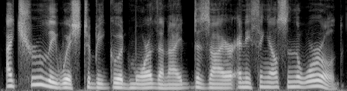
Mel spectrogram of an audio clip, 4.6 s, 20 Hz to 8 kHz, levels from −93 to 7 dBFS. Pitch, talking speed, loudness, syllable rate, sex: 145 Hz, 195 wpm, -17 LUFS, 4.7 syllables/s, male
